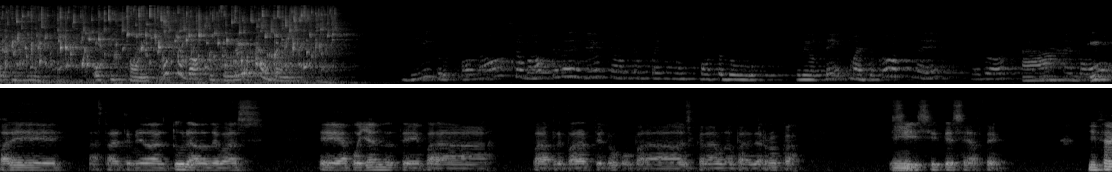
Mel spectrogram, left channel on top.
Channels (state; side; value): different; both; correlation 0.01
